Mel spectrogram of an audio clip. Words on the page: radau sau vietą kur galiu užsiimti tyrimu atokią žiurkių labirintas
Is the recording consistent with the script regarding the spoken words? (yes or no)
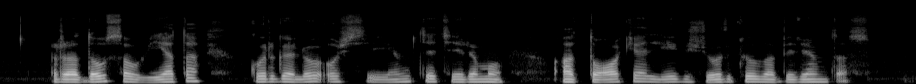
no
